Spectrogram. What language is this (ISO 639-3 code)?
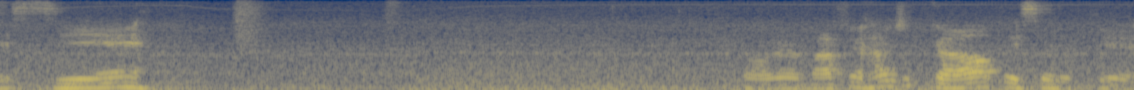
por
